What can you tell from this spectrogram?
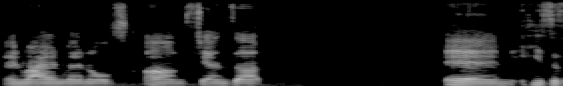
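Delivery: usual speaking voice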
